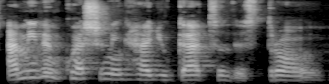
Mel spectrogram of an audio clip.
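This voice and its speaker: A woman giving a weekly tarot horoscope reading, direct and questioning, her voice raspy from being under the weather. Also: fairly low pitch, pushed and bright, a little hiss or hum. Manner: direct, questioning, addresses the listener by sign. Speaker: tarot reader.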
